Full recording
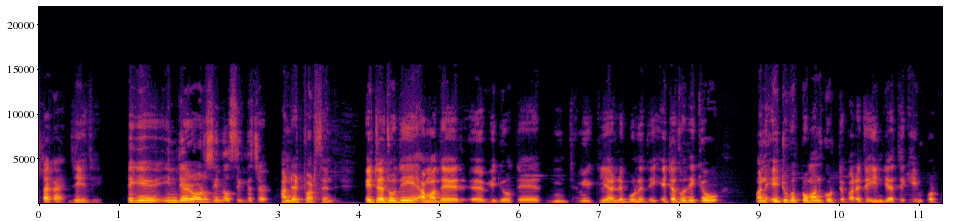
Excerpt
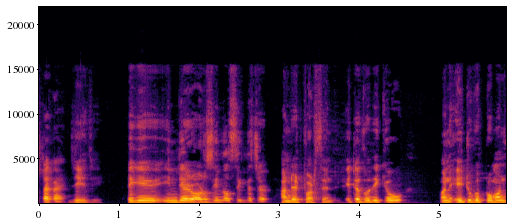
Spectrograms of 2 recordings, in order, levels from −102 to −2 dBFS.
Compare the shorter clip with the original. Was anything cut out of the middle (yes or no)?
yes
